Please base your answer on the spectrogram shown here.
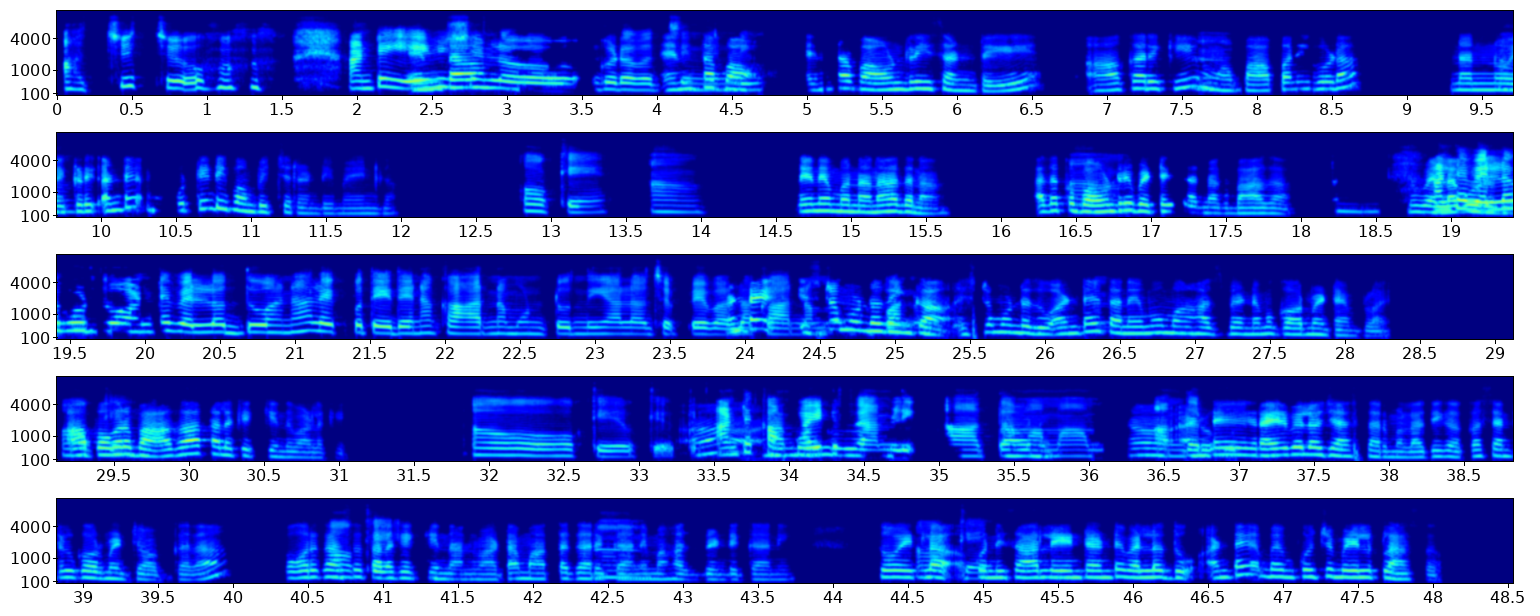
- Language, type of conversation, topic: Telugu, podcast, మీ కోసం హద్దులు నిర్ణయించుకోవడంలో మొదటి అడుగు ఏమిటి?
- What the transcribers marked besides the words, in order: chuckle; in English: "బౌండరీస్"; in English: "మెయిన్‌గా"; in English: "బౌండరీ"; in English: "హస్బెండ్"; in English: "గవర్నమెంట్ ఎంప్లాయ్"; in English: "కంబైన్‌డ్ ఫ్యామిలీ"; in English: "రైల్వేలో"; in English: "సెంట్రల్ గవర్నమెంట్ జాబ్"; in English: "హస్బెం‌డ్‌కి"; in English: "సో"; in English: "మిడిల్ క్లాస్"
